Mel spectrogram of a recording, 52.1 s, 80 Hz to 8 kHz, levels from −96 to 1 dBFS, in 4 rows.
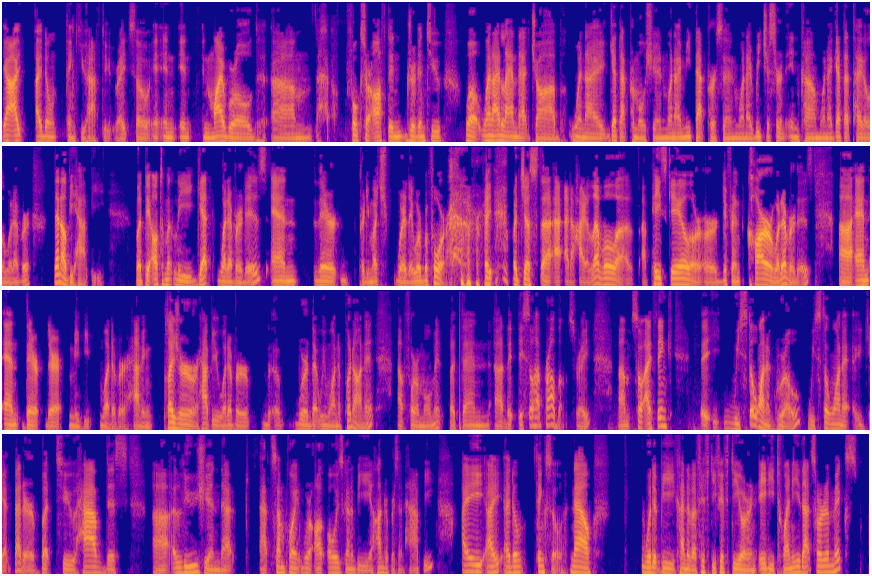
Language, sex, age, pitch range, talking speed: English, male, 20-39, 90-110 Hz, 195 wpm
